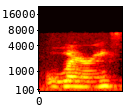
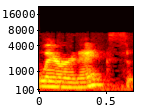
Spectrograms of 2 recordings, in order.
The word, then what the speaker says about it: larynx: um their larynx and it's pronounced larynx not Linx larynx is um pretty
